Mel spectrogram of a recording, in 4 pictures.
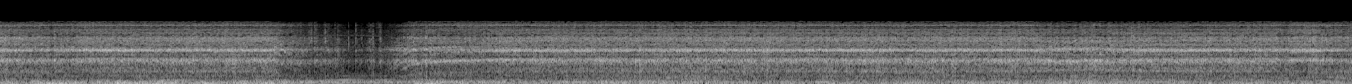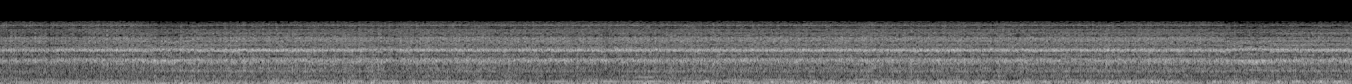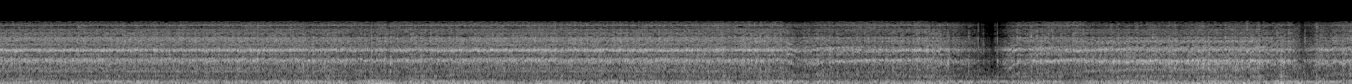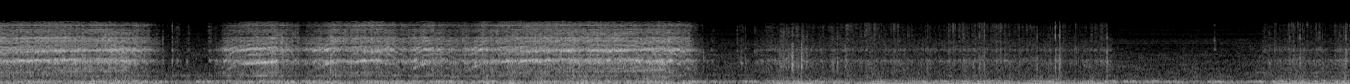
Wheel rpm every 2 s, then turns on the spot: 160, 80, 140, 160, 160, 160, 160, 160, 160, 160, 160, 160, 160, 160, 160, 160, 160, 150, 110, 140, 120, 70, 110, 100, 20, 20, 0.
48-52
